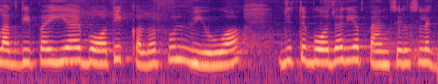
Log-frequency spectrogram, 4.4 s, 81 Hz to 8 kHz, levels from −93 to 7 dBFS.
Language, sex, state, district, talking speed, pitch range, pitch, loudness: Punjabi, female, Punjab, Kapurthala, 180 wpm, 250-290 Hz, 270 Hz, -13 LUFS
